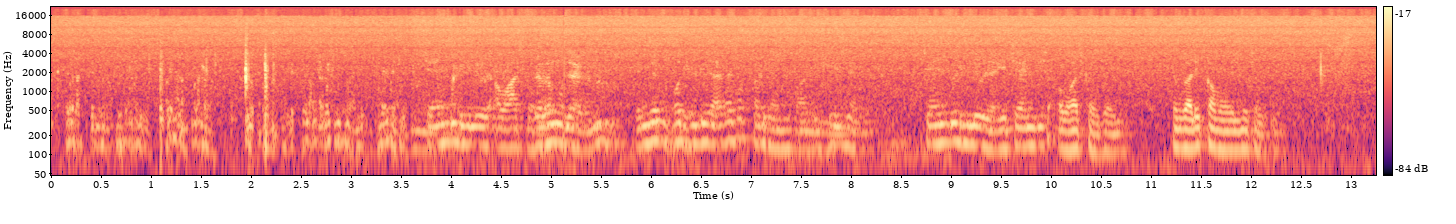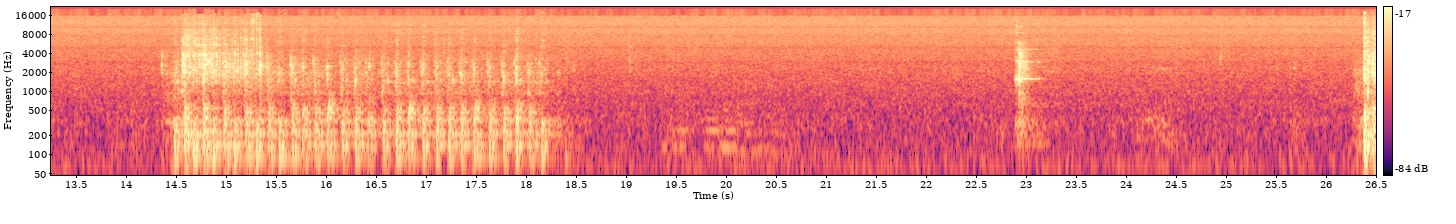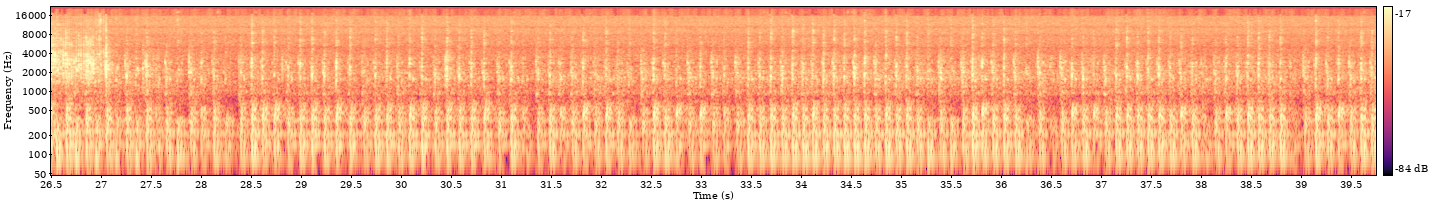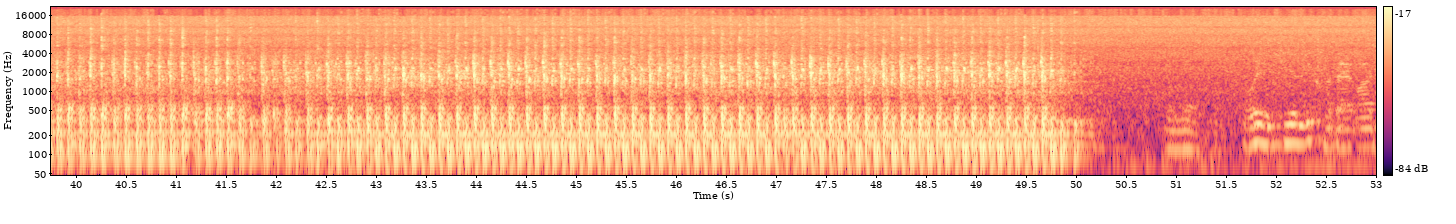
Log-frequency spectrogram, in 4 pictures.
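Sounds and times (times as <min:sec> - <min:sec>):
motorcycle engine idling: 0:14.4 - 0:18.5, 0:26.3 - 0:50.2.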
